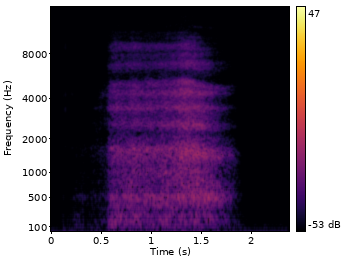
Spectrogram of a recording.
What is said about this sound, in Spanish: Vamos a respirar a ver qué ocurre. Venga. ¿okay? Tú me vas a decir. ¿Mm? Jale el aire por la boca.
